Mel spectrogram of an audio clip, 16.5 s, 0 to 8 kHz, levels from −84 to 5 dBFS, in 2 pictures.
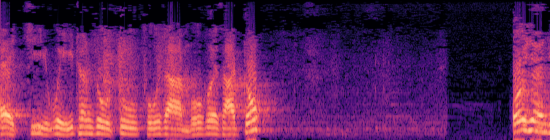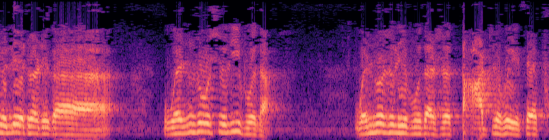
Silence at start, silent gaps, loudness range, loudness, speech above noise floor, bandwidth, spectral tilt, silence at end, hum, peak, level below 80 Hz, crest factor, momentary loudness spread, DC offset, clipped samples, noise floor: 0 s; none; 6 LU; -9 LUFS; 48 dB; 8 kHz; -8 dB/octave; 0 s; none; 0 dBFS; -46 dBFS; 10 dB; 8 LU; under 0.1%; 0.7%; -56 dBFS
